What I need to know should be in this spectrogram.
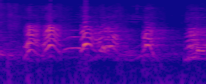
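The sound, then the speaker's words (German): Huskies, wolf-like sled dogs, barking and yipping in a run of short, high, overlapping bursts, with whining tones between the barks. “So zu reisen wie die Eskimos. Mit Schlittenhunden. Huskies.”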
